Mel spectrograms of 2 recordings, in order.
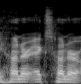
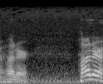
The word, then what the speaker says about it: Hunter x Hunter: suffering paragon foreign yep I used to say Hunter x Hunter all the time and then people were like you don't pronounce the X's of those enemies it's just Thunder Hunter Hunter Hunter by the way is the I I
